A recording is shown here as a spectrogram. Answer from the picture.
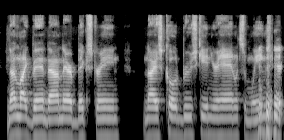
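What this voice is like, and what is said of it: Put-on Wisconsin accent. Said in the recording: “Wisconsin accent there”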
